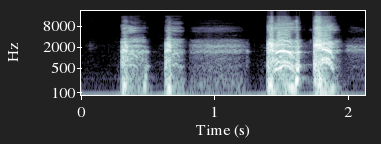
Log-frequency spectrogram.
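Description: A man coughing: two short coughs, then two much louder coughs in quick succession about a second and a half in.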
